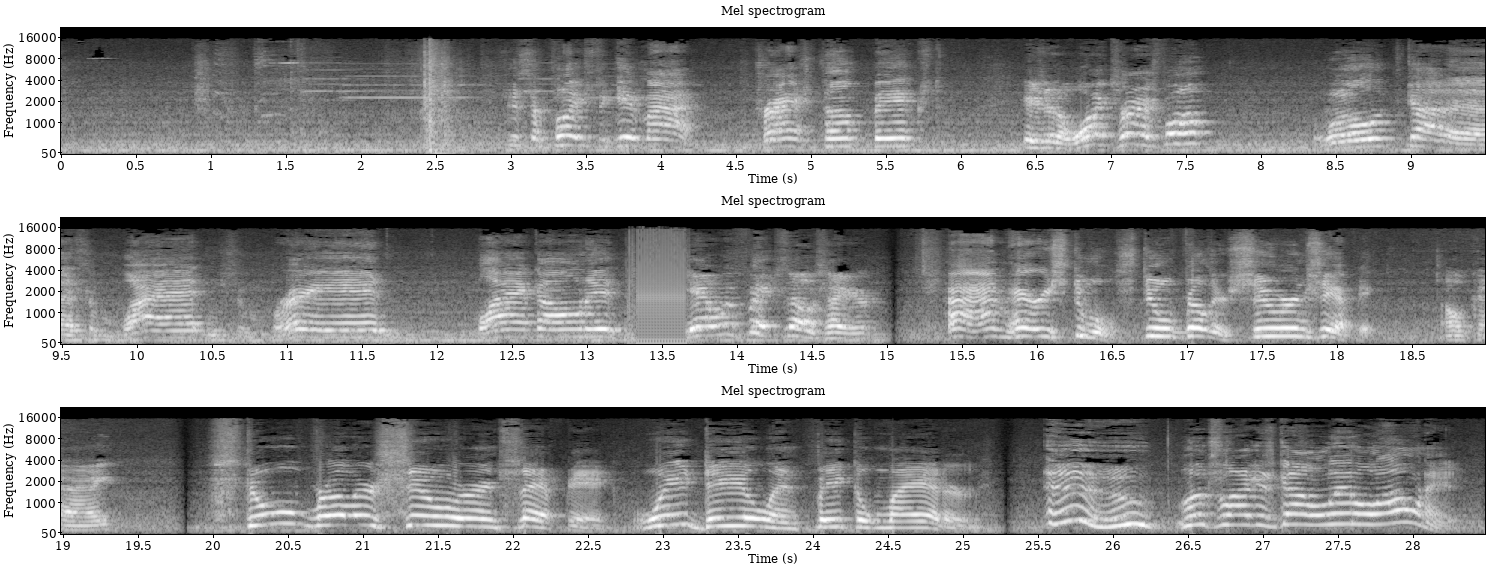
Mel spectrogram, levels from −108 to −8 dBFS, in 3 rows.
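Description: At 13.26 s the audio crackles and then drops out, returning with another crackle at 13.69 s, and only faint hiss fills the gap of roughly 330 ms. This is an intermittent contact: a loose plug or cable briefly lost connection, breaking the signal path.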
